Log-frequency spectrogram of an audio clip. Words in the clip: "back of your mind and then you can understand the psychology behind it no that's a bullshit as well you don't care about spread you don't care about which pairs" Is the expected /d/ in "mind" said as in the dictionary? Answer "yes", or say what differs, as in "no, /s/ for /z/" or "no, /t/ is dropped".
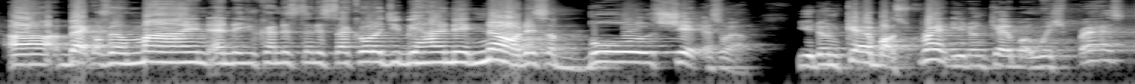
yes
